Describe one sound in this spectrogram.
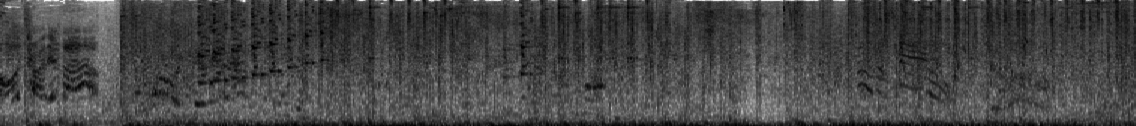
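Rapid futuristic gunfire rattles without pause.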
